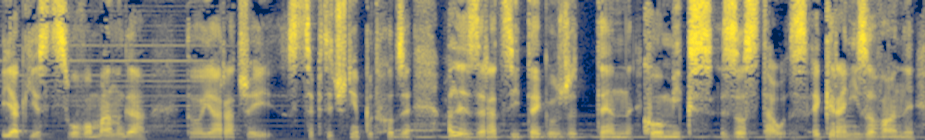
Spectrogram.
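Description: A Polish man delivers a chatty podcast roundup over a music bed. His phrasing is colloquial and playfully aggrieved, with words repeated for emphasis. His voice sits at an everyday male pitch. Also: fairly even intonation, a little slow, vocal fry. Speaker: podcast and video show host. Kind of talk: informal podcast news roundup. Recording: music behind the voice.

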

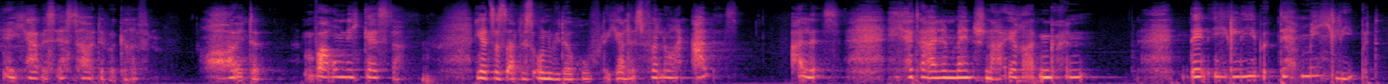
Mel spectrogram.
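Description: An actress playing a distraught, lovesick young bride in a radio play, tearful and whispery, full of regret. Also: female voice, sits high, steady tone, a little slow. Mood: despairing. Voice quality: breathy, whispery, creaky. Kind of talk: intimate radio play acting.

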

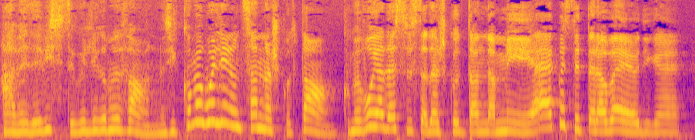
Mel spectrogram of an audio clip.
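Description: Casting: actress for a troubled female psychiatric prisoner in a radio monologue, Neapolitan accent, husky voice, confiding and rambling. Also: a little high, big pitch swings, darkish tone. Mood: aggrieved. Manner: colloquial, confiding, rambling, with abrupt pauses and interjections. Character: troubled, talkative woman inmate of a psychiatric prison.

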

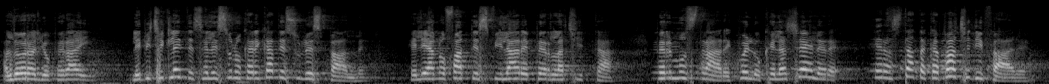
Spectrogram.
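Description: A woman's voice: high voice, expressive, moderate pace, a bit bright, a little hiss or hum. An actress playing a defiant working-class woman, recalling factory protests in an emphatic, plain-spoken radio play narration. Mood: measured. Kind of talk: theatrical narration in a live radio play with music. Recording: long hall reverb, music underneath. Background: live musical instruments.

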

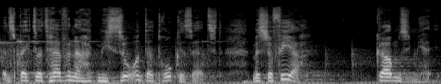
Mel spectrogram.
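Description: A man's voice: on the high side, very animated, a little fast. Agitated male tutor, timid, pleading, reverberant room, slight background noise. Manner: nervous, pleading. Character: weak, agitated male private tutor under suspicion. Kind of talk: German radio crime drama acting.

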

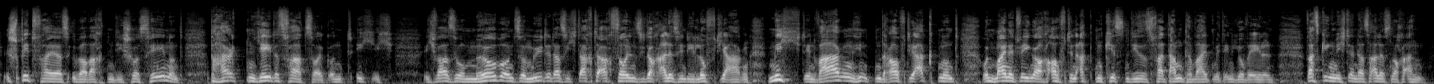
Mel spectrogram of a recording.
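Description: An actor playing a harried wartime German inspector in a radio play, flustered and brusque. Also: male voice, mid-range voice, fairly quick, hardly any pauses, slightly rough, close to an everyday voice. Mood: weary, recollecting.

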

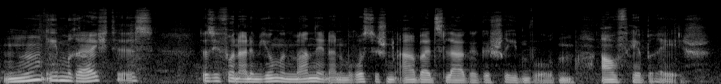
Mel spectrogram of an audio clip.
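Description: An actor playing a thoughtful literary man in a radio drama, explaining in a deliberate, reflective way with a creaky voice. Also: medium pitch, close to an everyday voice. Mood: reflective, puzzled. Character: thoughtful, reflective literary acquaintance of a murdered professor. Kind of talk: German radio drama acting. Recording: faint background noise.

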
